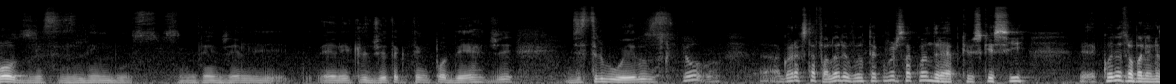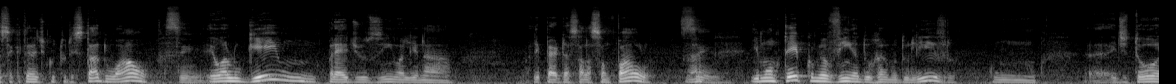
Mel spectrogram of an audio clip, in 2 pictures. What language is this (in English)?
Portuguese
